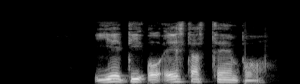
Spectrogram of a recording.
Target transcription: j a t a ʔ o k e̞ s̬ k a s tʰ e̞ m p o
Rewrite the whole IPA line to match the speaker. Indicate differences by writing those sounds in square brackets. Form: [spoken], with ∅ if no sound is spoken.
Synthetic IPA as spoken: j [e] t [i] ʔ o [ʔ] e̞ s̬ [t] a s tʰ e̞ m p o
